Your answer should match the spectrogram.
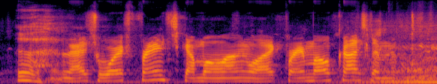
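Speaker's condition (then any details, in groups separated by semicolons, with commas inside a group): ALS; slow progression, leg onset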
